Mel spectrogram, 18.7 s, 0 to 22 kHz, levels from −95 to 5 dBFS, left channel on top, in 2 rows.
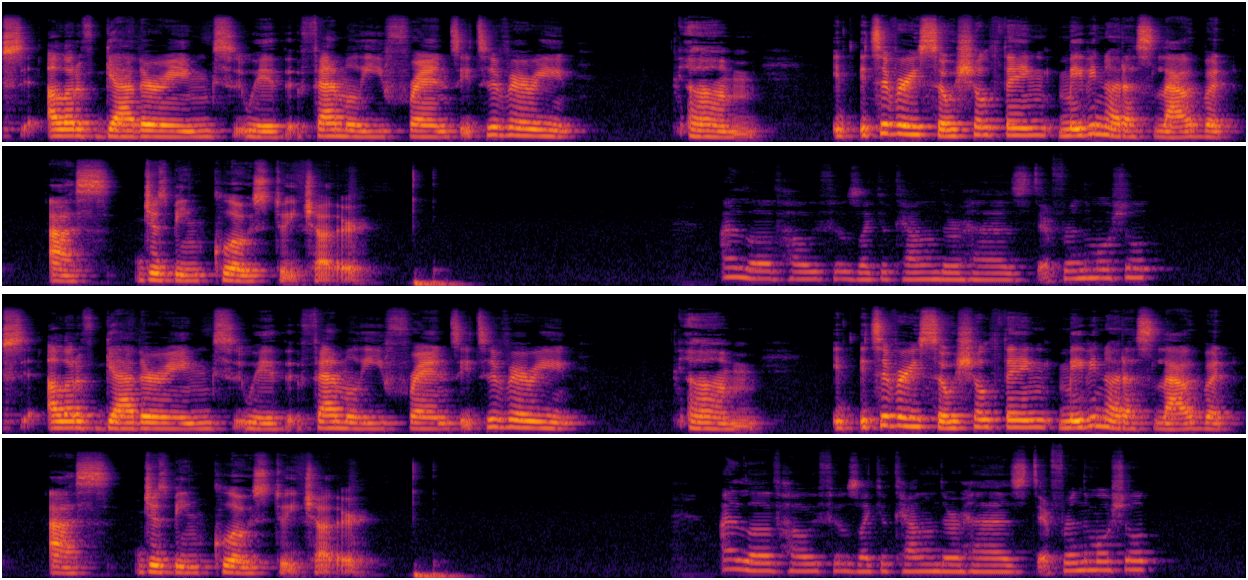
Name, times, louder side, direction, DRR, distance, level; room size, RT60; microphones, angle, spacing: voice 1, 0.0-4.2 5.1-5.6 6.2-9.2 9.7-12.0 12.4-12.5, left 1 dB, 10° left, 0.4 m, -24 dB
voice 2, 14.7-17.9, right 3 dB, 75° right, 0.6 m, -35 dB
6.9 x 2.6 x 2.3 m
head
